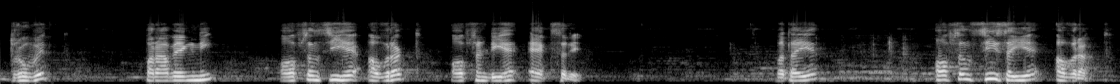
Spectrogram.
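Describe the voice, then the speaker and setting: A high-voiced man leads a quiz-style exam lesson. He reads each item out in an instructional way and repeats key points. The recording sounds dull and lo-fi. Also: takes it slowly, pauses often. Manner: instructional, repeats questions and answers for emphasis. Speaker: exam-prep physics teacher. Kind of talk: question-and-answer lesson, reading out questions and options.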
